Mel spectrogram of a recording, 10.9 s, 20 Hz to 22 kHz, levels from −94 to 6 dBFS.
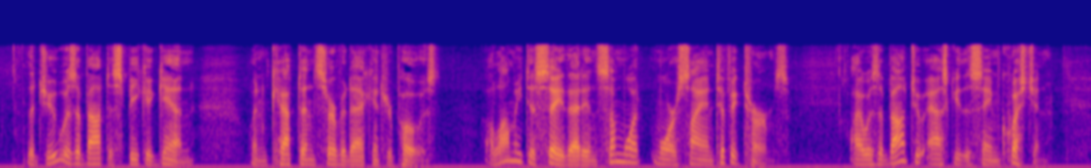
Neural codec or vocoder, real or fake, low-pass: none; real; 7.2 kHz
